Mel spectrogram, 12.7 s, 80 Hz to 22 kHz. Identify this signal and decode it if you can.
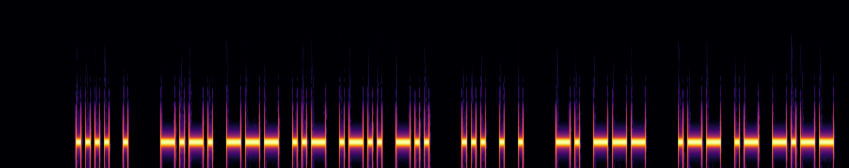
Morse code, heard as a keyed tone, about 17 wpm, 700 Hz. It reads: HE COULD SEE NO WAY
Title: Sentences from Top 1200 Words 17wpm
